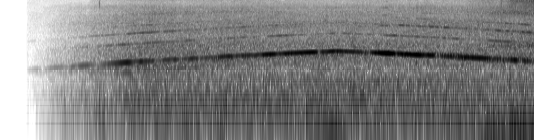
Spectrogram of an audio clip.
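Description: Emergency vehicle siren in a slow wail, fading in about half a second in, its pitch rising slowly and then falling again.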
